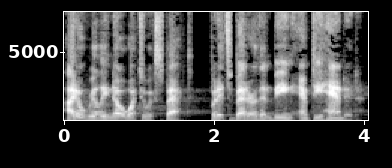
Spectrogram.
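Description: A man's voice: mid-range voice, expressive, normal speed, close to an everyday voice. A man voicing a young male former hero fan turned scheming villain recruit, eager and prone to snickering. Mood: wry.

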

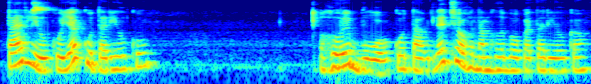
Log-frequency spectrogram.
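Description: A woman's voice: medium pitch, moderate pace, warm tone, highs cut off. A woman teaching a lesson to young children, asking questions and answering them herself with praise. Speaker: preschool teacher.

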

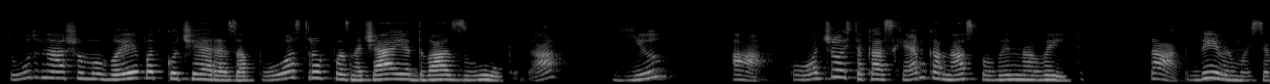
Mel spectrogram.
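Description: A woman's voice: a little high, takes it slowly, a bit bright. A woman teaching a primary school lesson to young children, dictating patiently and praising them often.

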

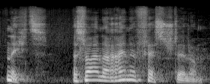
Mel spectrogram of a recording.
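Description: An actor playing a coolly precise professor-detective in a radio play, questioning in a formal, probing way. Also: male voice, on the high side, huge pitch swings, unhurried, fairly bright tone, heavily acted. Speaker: voice actor in audio drama.

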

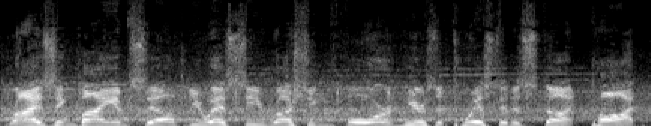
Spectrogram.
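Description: High-voiced man calling football play-by-play. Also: steady tone, moderate pace. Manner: clipped calls rising to shouted touchdown calls. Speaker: play-by-play announcer. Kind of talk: radio play-by-play commentary. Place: football stadium broadcast booth. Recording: loud stadium crowd and noise behind.

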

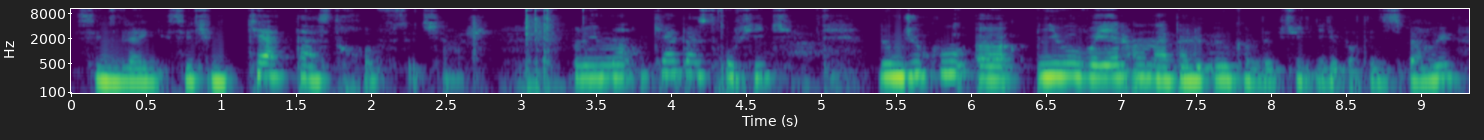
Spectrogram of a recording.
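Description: A woman narrating her scratch-card session in a chatty vlog style, spelling out letters and sometimes dropping into soft half-whispers. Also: mid-range voice, normal speed, slight background noise. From France. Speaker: YouTuber scratching lottery tickets.

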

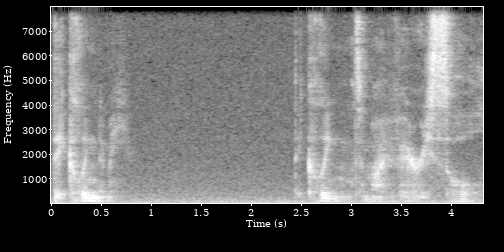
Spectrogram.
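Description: A young man in his twenties acting a dramatic monologue as a tormented man possessed by demons, anguished and swinging between hushed menace and desperation. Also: unhurried. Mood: haunted, menacing. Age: 20s. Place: small plain indoor room. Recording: noisy room recording with low rumble.

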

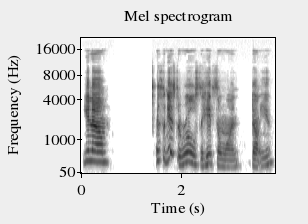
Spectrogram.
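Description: A woman's voice: a little high, animated, normal speed, a bit bright, no echo, voice pushed up. A woman doing a tall stern school principal, clipped commands, storybook read-aloud, dull lo-fi sound. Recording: dull lo-fi recording.

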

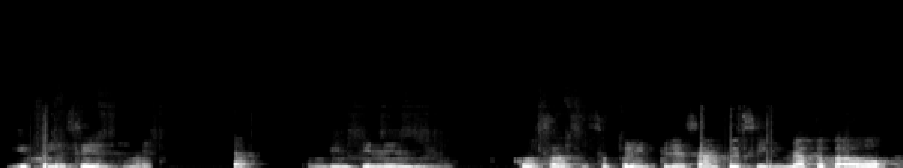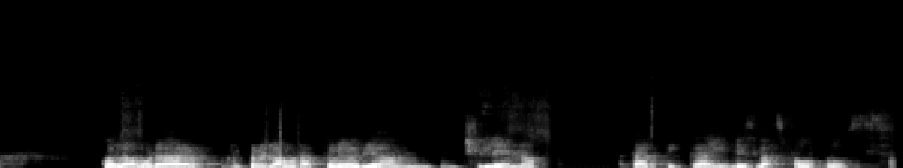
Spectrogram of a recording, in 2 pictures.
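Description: A young man with a Mexican Spanish accent, a marine biologist guest chatting in a relaxed, rambling way with many fillers over a video call from a small room. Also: a little high, moderate pace, highs cut off. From central Mexico. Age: young adult. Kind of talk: casual video-call interview chat. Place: small indoor room with plain wall. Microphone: laptop video call.

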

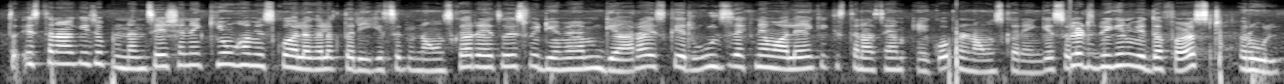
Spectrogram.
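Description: A woman with Urdu as her first language teaching an English pronunciation lesson, explaining step by step and repeating example words slowly. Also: fairly high pitch, darkish tone, slight background noise.

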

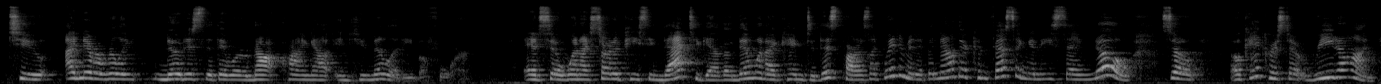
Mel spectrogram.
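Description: A woman's voice: on the high side, fairly bright tone, echoey room. A woman teaching a Bible study in a conversational way, asking her listeners questions and acting out the quotes she reads.

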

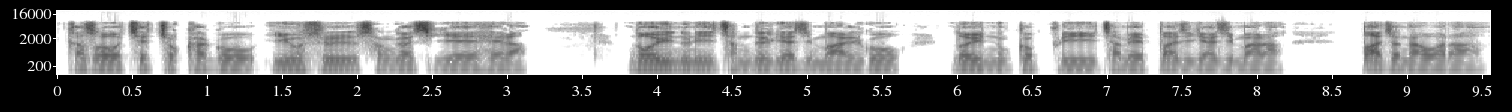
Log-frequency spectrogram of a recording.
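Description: A man with a clear, smooth mid-range voice reads scripture aloud at an even, unhurried pace. His delivery stays flat and steady. The sound is close and dry, with no room echo. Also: mid-range voice. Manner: calm, even, unhurried reading in a casual speech register. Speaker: Bible reader.

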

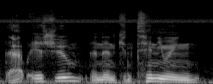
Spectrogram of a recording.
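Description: A man's voice: mid-range voice, a little slow, warm tone, a little hiss or hum. A man giving an earnest, reflective sermon-style talk as preacher and songwriter, often repeating words as he goes. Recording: music bed playing behind the voice.

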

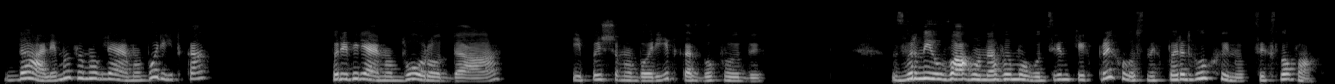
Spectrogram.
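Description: A woman with a Ukrainian accent, a primary school teacher giving a recorded online lesson, dictating words slowly and clearly. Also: mid-range voice, expressive, highs cut off. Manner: slow, carefully articulated dictation of words.

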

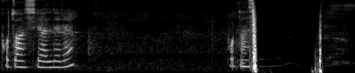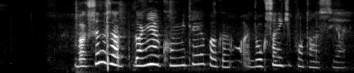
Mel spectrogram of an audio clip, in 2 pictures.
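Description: Chatty high-voiced young Turkish gamer girl. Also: noisy background. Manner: chatty, easily frustrated, addresses viewers constantly. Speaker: gaming channel host. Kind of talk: mobile game commentary.

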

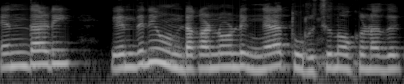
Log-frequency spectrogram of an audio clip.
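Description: A woman's voice: fairly high pitch, steady tone, quick pace, warm tone, lightly acted. A woman voicing a playful young husband who teases his wife with mock sternness. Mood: teasing. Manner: teasing, mock-stern, demanding.

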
